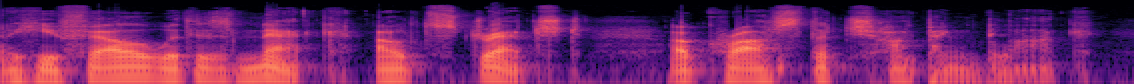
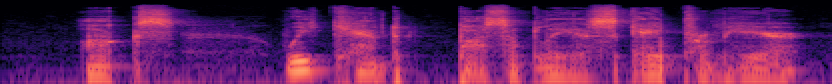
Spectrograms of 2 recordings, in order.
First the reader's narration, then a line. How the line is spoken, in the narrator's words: he whispered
